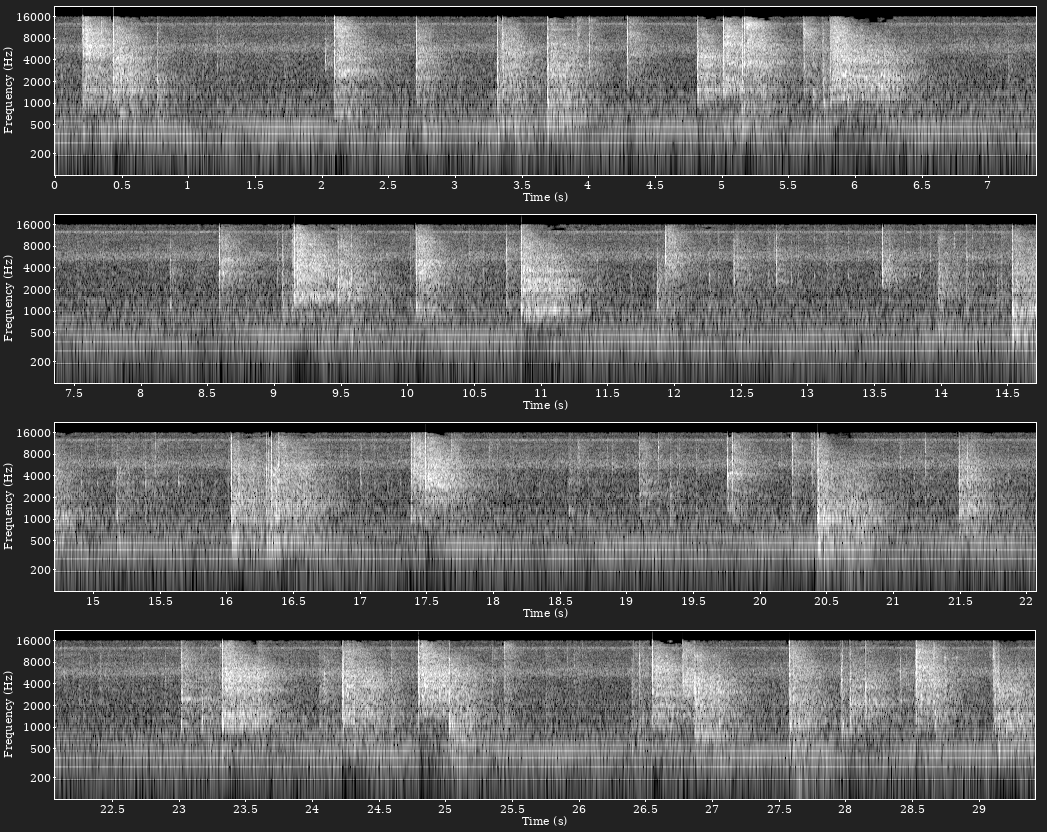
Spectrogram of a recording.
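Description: Plastic housing of a Thomson camcorder cracking and snapping at irregular intervals, every second or two, as it is slowly crushed in a compression testing machine, over a steady hum.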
